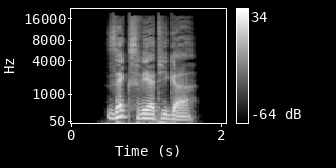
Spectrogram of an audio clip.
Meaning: inflection of sechswertig: 1. strong/mixed nominative masculine singular 2. strong genitive/dative feminine singular 3. strong genitive plural
- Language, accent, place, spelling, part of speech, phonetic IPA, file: German, Germany, Berlin, sechswertiger, adjective, [ˈzɛksˌveːɐ̯tɪɡɐ], De-sechswertiger.ogg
